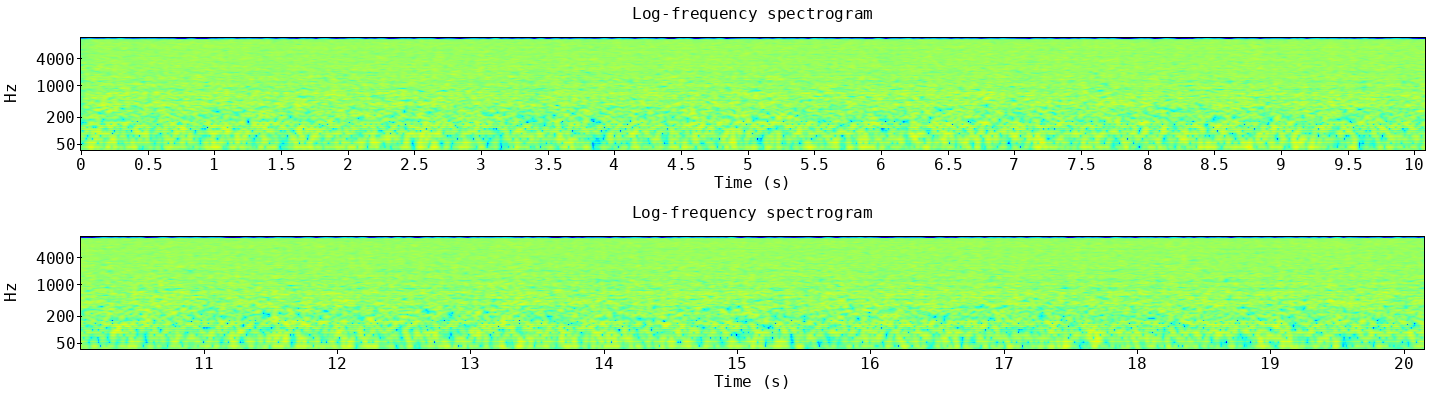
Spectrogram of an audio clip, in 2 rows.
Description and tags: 20s of hiss
level it much lower to maybe between -40dBFS and -80dBFS and you will have a nice dub or tape noise.
dirt, hiss, hum, noise, pink, reel, reel2reel, tape, vinyl, white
